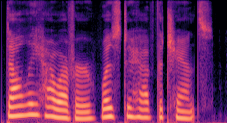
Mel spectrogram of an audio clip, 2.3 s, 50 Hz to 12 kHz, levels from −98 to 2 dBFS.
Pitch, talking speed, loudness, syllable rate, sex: 225 Hz, 185 wpm, -18 LUFS, 5.4 syllables/s, female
